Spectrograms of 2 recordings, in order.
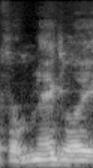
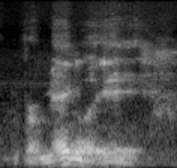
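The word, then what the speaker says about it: Vermigli: revolts of 1549 and Peter for niggly he was a table companion with Tom Cranmer Lambeth and helped him write the rebuttal to the Cornish death cherry rebellion it's actually vermi Glee and Tom took it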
